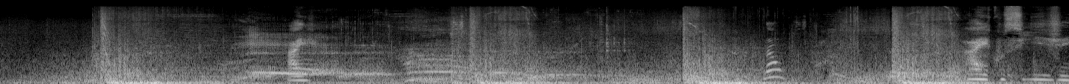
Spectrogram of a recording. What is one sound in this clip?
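A rocket launches with a loud rushing whoosh.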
